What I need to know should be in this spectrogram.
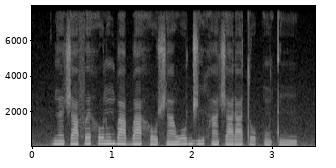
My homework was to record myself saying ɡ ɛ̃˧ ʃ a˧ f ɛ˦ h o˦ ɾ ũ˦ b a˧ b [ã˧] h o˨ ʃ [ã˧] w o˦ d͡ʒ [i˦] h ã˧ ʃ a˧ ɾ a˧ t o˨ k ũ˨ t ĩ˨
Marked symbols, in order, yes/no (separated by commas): no, yes, yes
